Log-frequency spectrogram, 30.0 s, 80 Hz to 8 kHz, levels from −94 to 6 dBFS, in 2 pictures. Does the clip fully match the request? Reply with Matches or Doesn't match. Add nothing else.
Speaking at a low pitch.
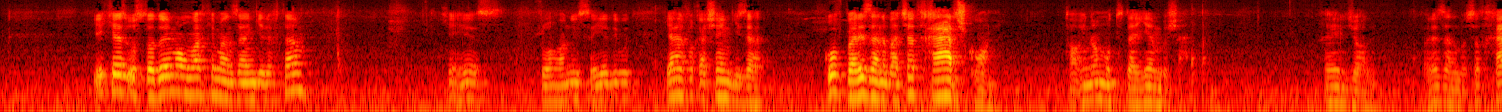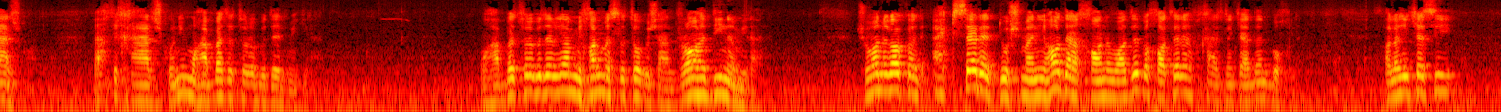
Matches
